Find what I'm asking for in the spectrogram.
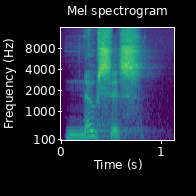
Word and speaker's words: gnosis: One is gnosis. It has a silent G. Gnosis is one way that you might pronounce it, but the word is gnosis, and it means knowledge.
